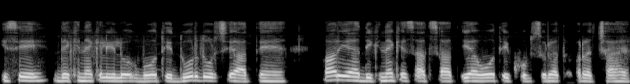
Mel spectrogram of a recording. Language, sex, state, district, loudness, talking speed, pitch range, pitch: Hindi, male, Bihar, Supaul, -14 LUFS, 220 wpm, 150-170 Hz, 155 Hz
